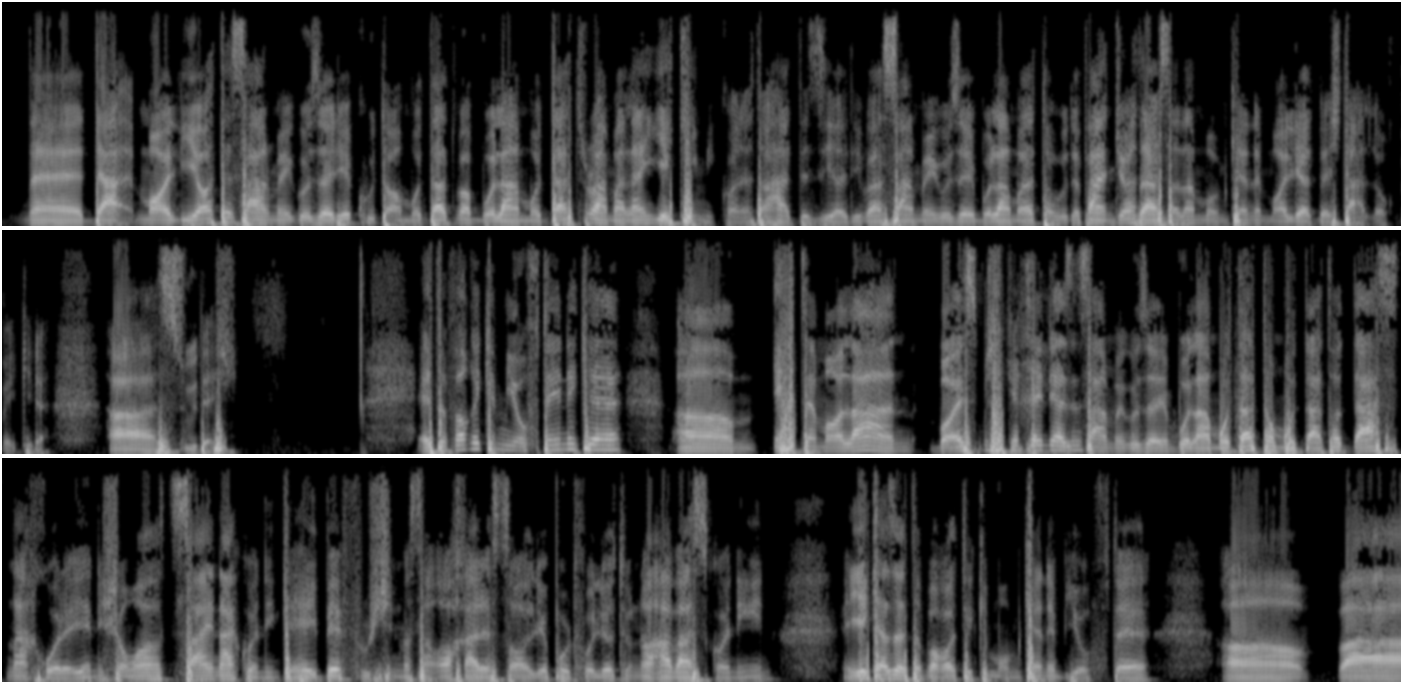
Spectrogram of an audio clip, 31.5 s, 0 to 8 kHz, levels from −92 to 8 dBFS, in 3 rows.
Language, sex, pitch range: Persian, male, 110-135 Hz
